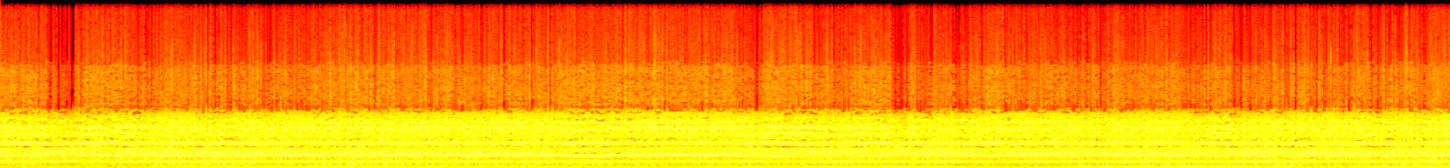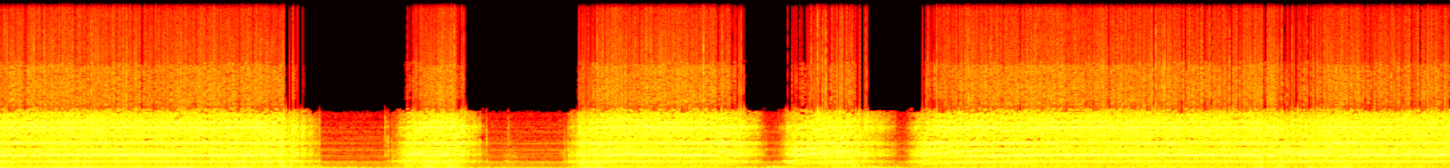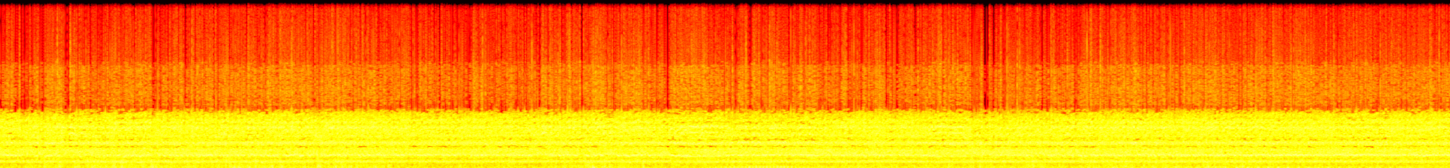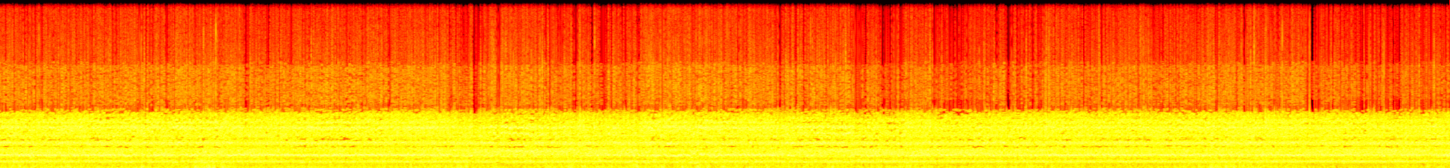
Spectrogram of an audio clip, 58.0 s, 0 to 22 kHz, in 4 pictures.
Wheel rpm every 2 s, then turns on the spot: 230, 230, 230, 230, 220, 230, 230, 230, 170, 60, 140, 90, 210, 230, 230, 230, 230, 230, 230, 230, 230, 230, 230, 230, 220, 220, 230, 230, 240.
none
